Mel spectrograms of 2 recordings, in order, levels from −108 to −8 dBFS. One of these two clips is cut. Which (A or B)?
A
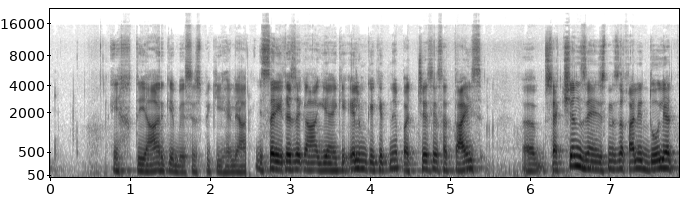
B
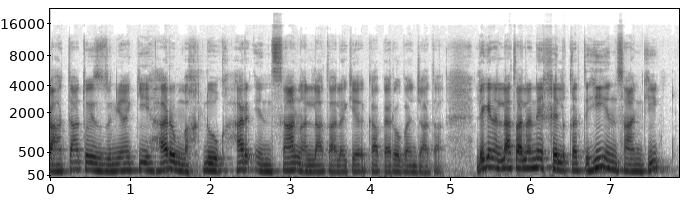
A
